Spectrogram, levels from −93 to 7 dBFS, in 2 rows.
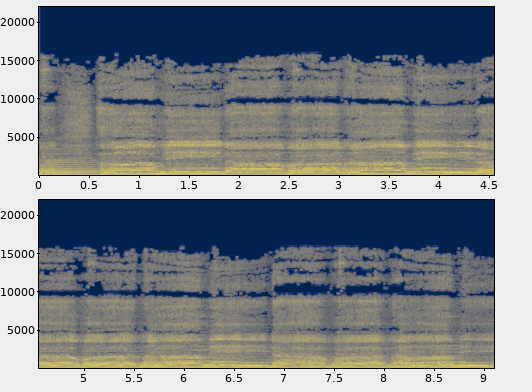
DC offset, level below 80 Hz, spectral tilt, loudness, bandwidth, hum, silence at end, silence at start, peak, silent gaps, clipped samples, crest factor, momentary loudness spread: under 0.1%; -22 dBFS; -4.5 dB/octave; -11 LUFS; 16.5 kHz; none; 0 s; 0 s; 0 dBFS; none; under 0.1%; 10 dB; 2 LU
